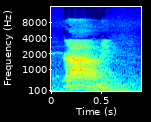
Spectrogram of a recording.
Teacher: Ahora, esta ra de ramen, algunos lingüistas la van a categorizar como aproximante, una mezcla entre la L y la R. Ramen. No se puede distinguir en un espectrograma.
